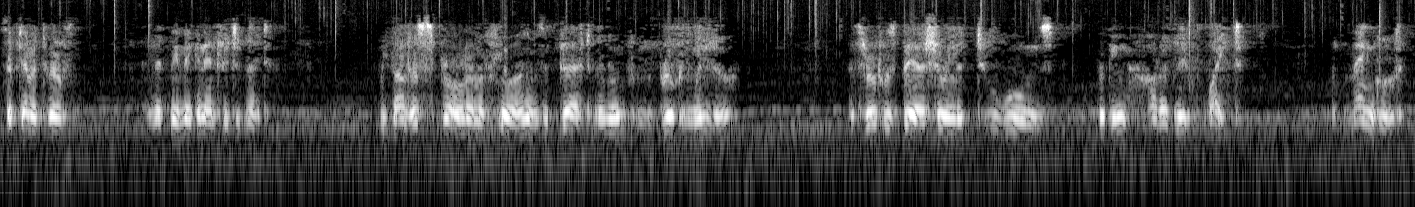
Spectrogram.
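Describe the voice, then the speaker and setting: A low-voiced, earnest doctor played by a man narrates a gothic diary in 1930s radio style. The delivery is dramatic and deliberate, heavy with dread. The old broadcast is muffled, with some background noise. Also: steady tone, warm tone, natural voice. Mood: grave, uneasy. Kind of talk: 1930s radio horror acting.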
